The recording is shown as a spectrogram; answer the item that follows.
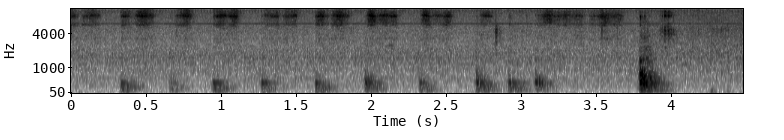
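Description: Faint strokes of a pen writing on an interactive whiteboard screen, short scratchy marks about three a second as a word is written out, with a brief louder sound near the end.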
